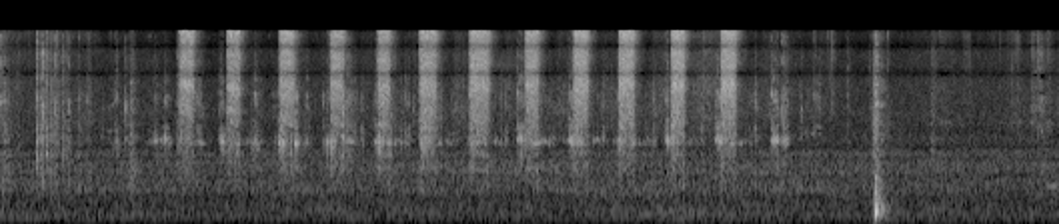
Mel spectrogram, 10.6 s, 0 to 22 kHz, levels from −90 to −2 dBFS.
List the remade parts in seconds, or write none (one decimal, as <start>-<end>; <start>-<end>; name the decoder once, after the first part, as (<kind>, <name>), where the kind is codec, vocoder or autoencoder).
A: 4.8-5.5 (vocoder, BigVGAN v2); 6.5-8.1; 8.6-9.7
